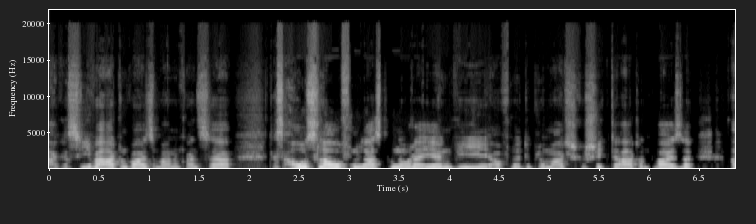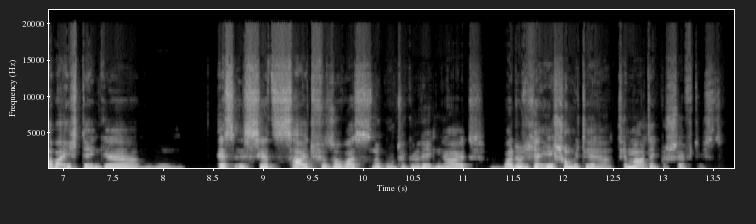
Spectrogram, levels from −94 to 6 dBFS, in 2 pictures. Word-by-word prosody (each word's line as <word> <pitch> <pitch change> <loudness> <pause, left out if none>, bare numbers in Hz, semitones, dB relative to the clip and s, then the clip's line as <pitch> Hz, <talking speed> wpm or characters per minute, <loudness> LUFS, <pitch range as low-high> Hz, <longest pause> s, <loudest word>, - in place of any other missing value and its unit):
aggressive 150 - -2
Art 155 +1 +2
und 155 - -7
Weise 140 -1 0
machen. 135 0 -8
Du - - -13
kannst 140 +2 -10
ja 125 -2 -1 0.4
das - - -6
auslaufen 155 - +6
lassen 140 +2 +1
oder 130 -3 +1
irgendwie 130 0 0
auf 115 0 -10
'ne 115 - -8
diplomatisch 120 0 -8
geschickte 150 +7 -6
Art 130 +1 -1
und 125 0 -15
Weise. 125 +2 0 0.4
Aber 175 - +1
ich 185 - -2
denke, 170 +8 +1
ähm, 100 -1 -12 0.3
es 160 -1 +2
ist 175 -5 -1
jetzt 180 +1 +1
Zeit 185 +4 +3
für 160 - -3
sowas 155 +4 -1
'ne 155 -1 -1
gute 130 -2 -7
Gelegenheit, 125 -9 -2
weil 140 +1 -1
du 155 - +6
dich 150 - -4
ja 180 - +4
eh 190 - +3
schon 160 -6 +3
mit 135 -2 -2
der 115 0 -3
Thematik 125 0 +1
beschäftigst. - - -11
135 Hz, 190 wpm, -22 LUFS, 120-155 Hz, 0.4 s, auslaufen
